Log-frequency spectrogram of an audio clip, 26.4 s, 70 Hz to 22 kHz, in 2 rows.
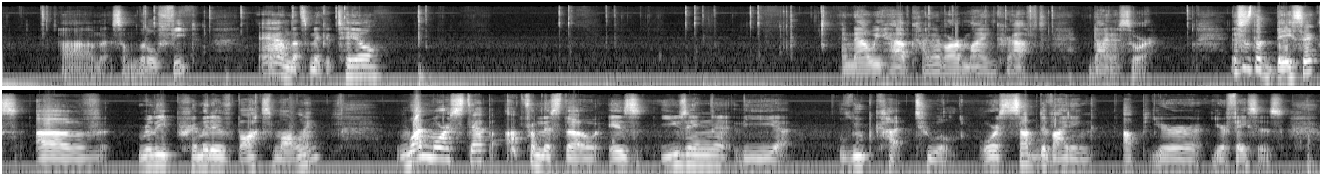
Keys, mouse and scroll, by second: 1.8 click, 3.0 middle click, 3.8-4.9 right drag, 3.9 e, 4.9 middle click, 5.4-7.9 drag, 5.8 e, 6.8 e, 7.9 middle click, 9.2 Tab, 11.0-12.3 middle drag, 26.1 Tab.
